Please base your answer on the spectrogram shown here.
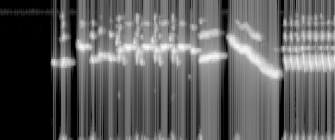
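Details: European goldfinch song in the taqsrain style, copied from an old cassette: a rapid, tinkling twitter of high, liquid notes, then a quick descending slurred whistle, followed by a run of fast, evenly spaced metallic ticks.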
